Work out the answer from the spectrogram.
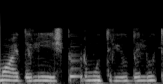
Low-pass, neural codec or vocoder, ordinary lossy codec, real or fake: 5.4 kHz; none; MP3, 48 kbps; real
